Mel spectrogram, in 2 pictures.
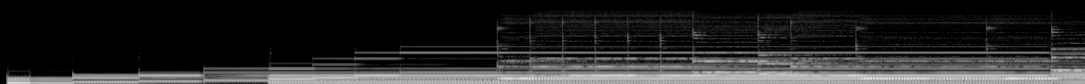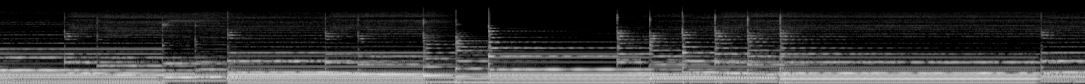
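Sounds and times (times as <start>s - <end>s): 
organ study: 0.2s - 21.6s.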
